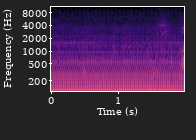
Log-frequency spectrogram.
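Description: Steady electrical mains hum with a stack of even overtones, running under the recording at a constant level. A short spoken word comes at the very end.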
